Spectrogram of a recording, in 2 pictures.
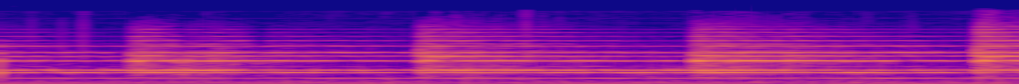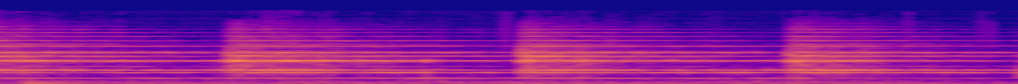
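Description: The new Eszterházy bell of the Exaltation of the Holy Cross chapel in Alsóbodok, blessed by Pope Francis, tolls steadily, about seven strong strikes roughly one second apart, each leaving a long shimmering hum that overlaps the next. No voices, just the loud ringing.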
